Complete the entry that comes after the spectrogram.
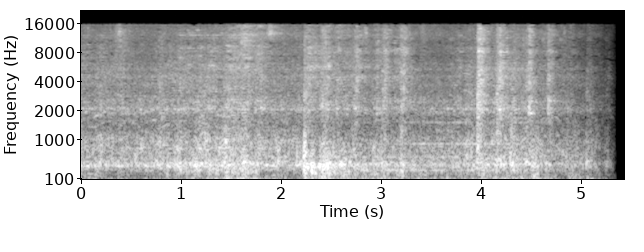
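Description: MEMU electric multiple-unit train running, heard from its open doorway: a steady rumble with wheels knocking over rail joints, the loudest knocks about two and four seconds in. The sound cuts off suddenly near the end.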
